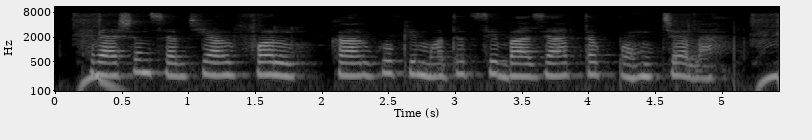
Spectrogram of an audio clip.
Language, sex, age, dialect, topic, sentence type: Bhojpuri, male, 18-24, Western, banking, statement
